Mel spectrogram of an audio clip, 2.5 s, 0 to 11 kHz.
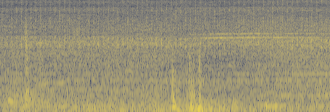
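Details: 2014 Chevrolet Spin LTZ manual petrol engine idling with a steady, low, even rumble and a couple of faint bumps; engine dry with no leaks, though an AC bearing noise is noted.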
